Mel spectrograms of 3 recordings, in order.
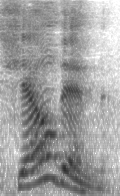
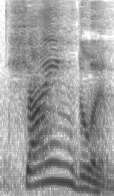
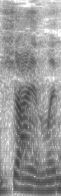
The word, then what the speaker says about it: Scheindlin: Judith Sheldon. Judith Scheindlin. Let me say her name correctly. Scheindlin.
